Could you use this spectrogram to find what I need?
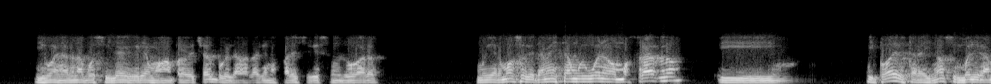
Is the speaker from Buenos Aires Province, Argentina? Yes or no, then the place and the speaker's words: yes; Haedo, Buenos Aires Province, Argentina; now in Lomas de Zamora, Argentina; yo soy oriundo de la ciudad de Aedo, pero unos 20 días antes de la pandemia me vine para Lomas de Zamora y bueno, quedé acá, quedé atrapado en esa pandemia y quedé después definitivamente acá.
